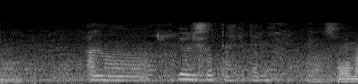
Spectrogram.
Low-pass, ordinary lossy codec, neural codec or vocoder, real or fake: 7.2 kHz; AAC, 32 kbps; codec, 16 kHz in and 24 kHz out, 1.1 kbps, FireRedTTS-2 codec; fake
